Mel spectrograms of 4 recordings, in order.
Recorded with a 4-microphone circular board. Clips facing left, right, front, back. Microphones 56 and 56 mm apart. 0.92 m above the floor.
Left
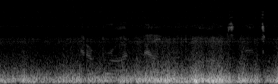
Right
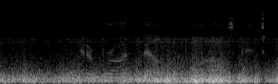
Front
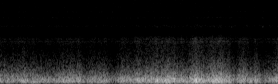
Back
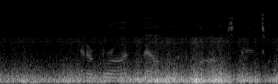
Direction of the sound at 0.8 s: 165° right.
